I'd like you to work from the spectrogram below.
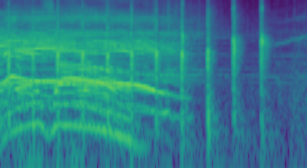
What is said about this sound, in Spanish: un, aplauso para Nuevo Yente. un aplauso.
